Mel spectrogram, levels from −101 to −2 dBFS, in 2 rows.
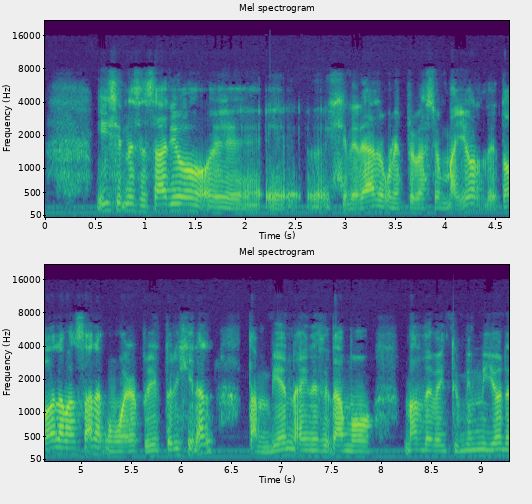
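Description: No technical faults can be heard anywhere in this clip.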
